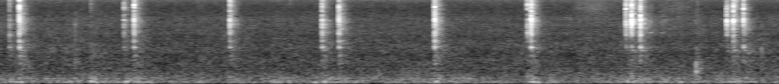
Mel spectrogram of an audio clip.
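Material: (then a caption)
Glass. A capsule-shaped perfume bottle with clear glass ends and a silver middle band rests on a dark surface while fingernails slowly tap the glass end and the metal band. Thirteen short, bright clicks come at an uneven pace, some in quick pairs, each dying away almost instantly over a quiet background hiss.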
